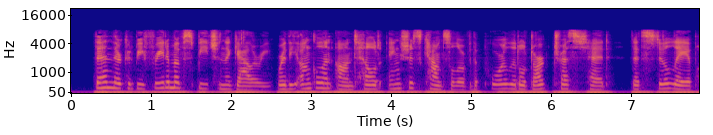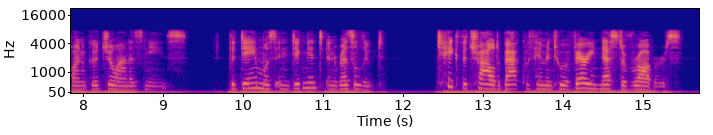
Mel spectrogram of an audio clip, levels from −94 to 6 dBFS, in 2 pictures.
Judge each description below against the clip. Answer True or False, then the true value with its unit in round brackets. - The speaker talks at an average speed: True (190 wpm)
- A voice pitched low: False (200 Hz)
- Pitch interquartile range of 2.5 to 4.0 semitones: False (4.5 semitones)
